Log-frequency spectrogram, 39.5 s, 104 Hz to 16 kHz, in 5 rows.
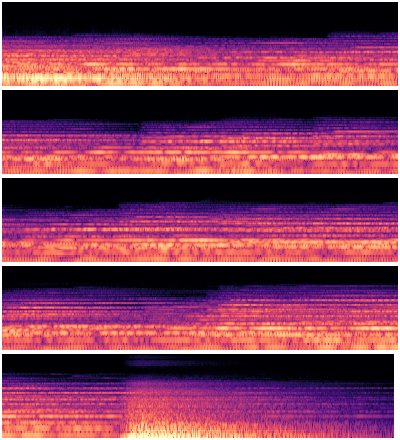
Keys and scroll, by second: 2.1-3.6 typing, 6.5 alt+], 20.7 space, 32.1 space.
